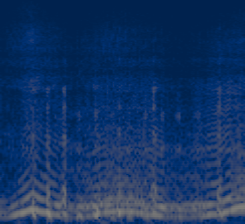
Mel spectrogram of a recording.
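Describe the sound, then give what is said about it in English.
A voice mimics a hot rod engine revving, a loud, buzzing vroom that rises and falls in pitch several times in quick succession, with no other sounds. “Did he go out on his hot rod? Yeah, he revved it the whole way.”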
